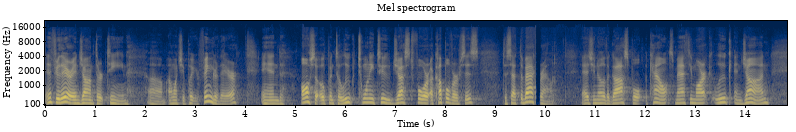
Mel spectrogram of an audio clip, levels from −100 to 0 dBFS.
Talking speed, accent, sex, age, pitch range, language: 165 wpm, American, male, 40-59, 150-180 Hz, English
